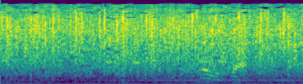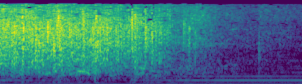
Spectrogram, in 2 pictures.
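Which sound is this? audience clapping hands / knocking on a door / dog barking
audience clapping hands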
